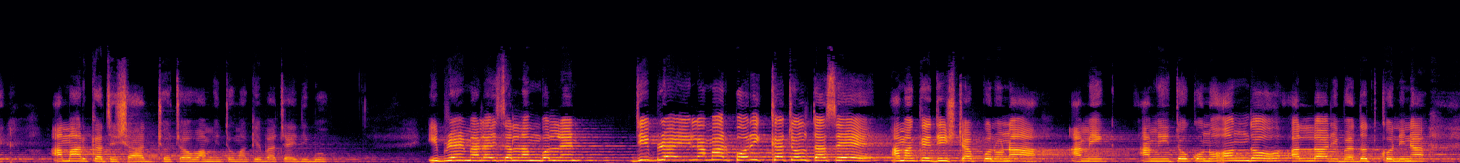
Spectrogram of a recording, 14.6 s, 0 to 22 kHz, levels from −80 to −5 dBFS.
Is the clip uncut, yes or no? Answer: yes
